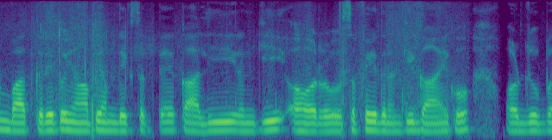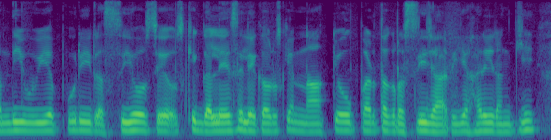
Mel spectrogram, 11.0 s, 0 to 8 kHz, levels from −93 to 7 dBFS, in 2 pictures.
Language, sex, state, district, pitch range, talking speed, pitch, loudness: Hindi, male, Uttar Pradesh, Jalaun, 130-140 Hz, 230 wpm, 135 Hz, -23 LUFS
